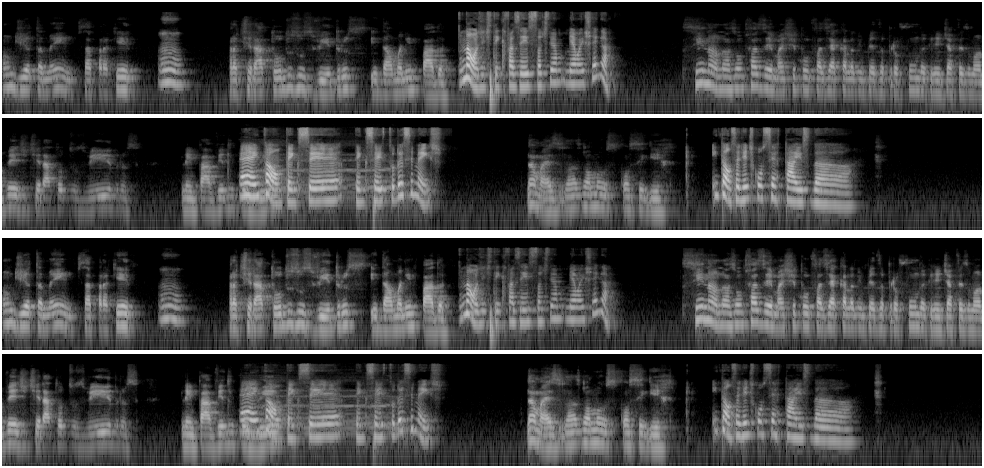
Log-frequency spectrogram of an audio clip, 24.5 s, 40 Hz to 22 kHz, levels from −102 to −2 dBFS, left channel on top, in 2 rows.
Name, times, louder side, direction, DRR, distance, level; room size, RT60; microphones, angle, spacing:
voice 1, 0.0-1.6 2.8-5.6 8.5-13.9 14.5-15.7 18.8-20.6, right 5 dB, 85° right, 0.6 m, -41 dB
voice 2, 2.0-2.3 5.7-7.6 15.2-17.7 21.1-22.9, left 6 dB, 90° left, 0.6 m, -34 dB
sound 1, 15.2-17.4, equal, 35° left, 4.0 m, -55 dB
11.5 x 4.8 x 3.2 m
head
